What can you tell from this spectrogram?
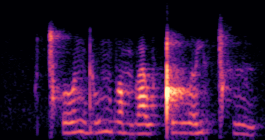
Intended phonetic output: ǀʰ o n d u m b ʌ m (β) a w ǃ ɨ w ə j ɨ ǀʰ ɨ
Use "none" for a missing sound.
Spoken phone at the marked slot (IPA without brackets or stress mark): b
